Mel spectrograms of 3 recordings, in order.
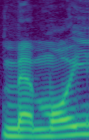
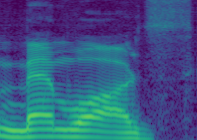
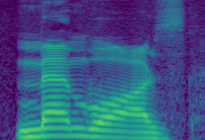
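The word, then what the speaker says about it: memoirs: अब देखो ओ आई के बाद आर है तो इसे आप मेमोई नहीं पढ़ेंगे। इसे पढ़ेंगे मेमार्स। क्या पढ़ेंगे? मेमार्ज।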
